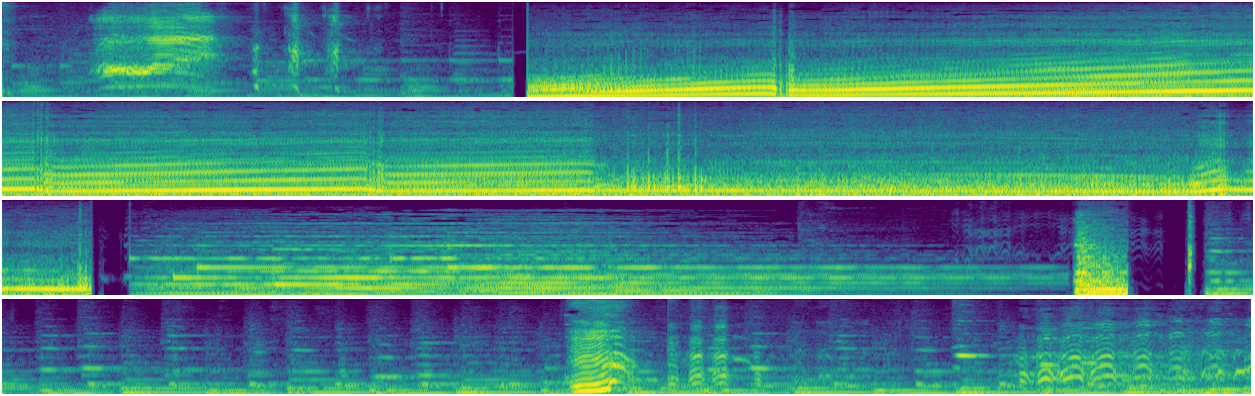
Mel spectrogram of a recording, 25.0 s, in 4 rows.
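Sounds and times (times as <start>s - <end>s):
car engine accelerating hard: 2.6s - 13.0s.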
